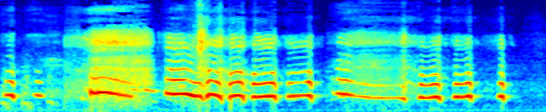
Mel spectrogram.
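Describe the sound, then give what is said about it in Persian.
A grieving mother in Kabul cries for her two daughters, killed in a car bombing. Her high, quavering voice breaks into drawn-out wails and short, shaky sobs, with gasping breaths between the cries. “این صدای گریه مادر”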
